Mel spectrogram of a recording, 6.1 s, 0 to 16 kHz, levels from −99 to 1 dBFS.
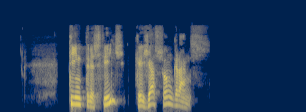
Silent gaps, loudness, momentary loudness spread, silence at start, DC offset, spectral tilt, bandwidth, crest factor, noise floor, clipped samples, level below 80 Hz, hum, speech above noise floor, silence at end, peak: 2.59-2.70 s; -18 LUFS; 19 LU; 1.4 s; under 0.1%; -6 dB/octave; 7.6 kHz; 20 dB; -48 dBFS; under 0.1%; -58 dBFS; none; 31 dB; 2.15 s; -2 dBFS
